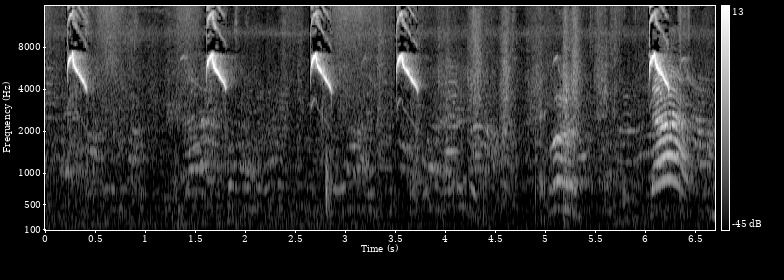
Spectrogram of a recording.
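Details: Everett's white-eye calling in Thailand: five thin, very high notes, each dropping steeply in pitch, spaced about one to one and a half seconds apart, over fainter lower-pitched murmuring sounds in the background.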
